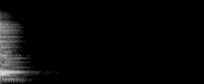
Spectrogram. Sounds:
Cowbell, Bell

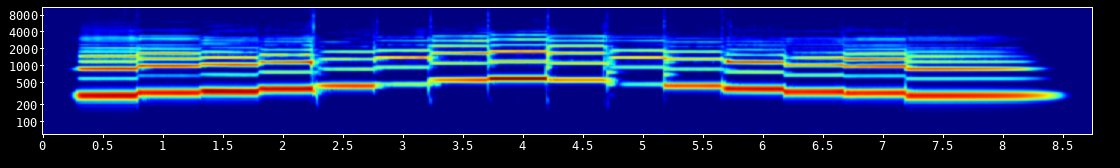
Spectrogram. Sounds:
Music, Wind instrument, Musical instrument

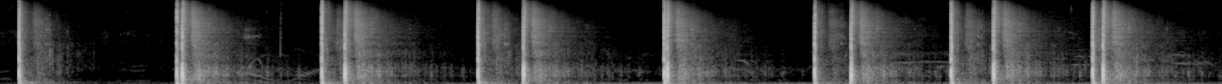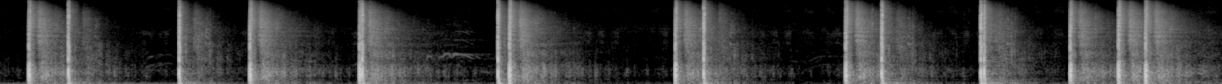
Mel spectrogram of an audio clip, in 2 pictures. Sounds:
Fireworks, Explosion

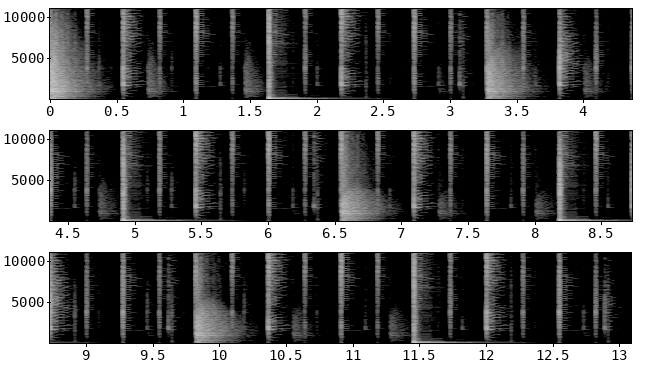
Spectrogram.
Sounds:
Musical instrument, Percussion, Music, Drum kit

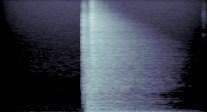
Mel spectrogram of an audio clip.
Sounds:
Door, Wood, home sounds, Slam

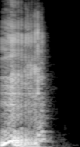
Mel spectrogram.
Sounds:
Zipper (clothing), Domestic sounds

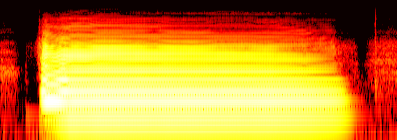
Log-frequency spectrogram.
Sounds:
Music, Musical instrument, woodwind instrument

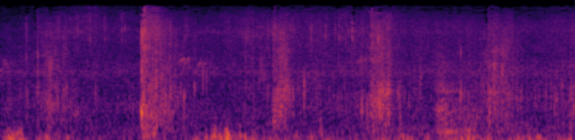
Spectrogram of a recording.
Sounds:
Wild animals, Walk, bird song, Animal, Bird

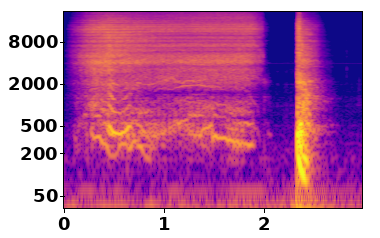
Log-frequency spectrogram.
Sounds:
Breathing, Respiratory sounds

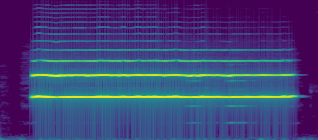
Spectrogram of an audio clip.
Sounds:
Music, Wind instrument, Musical instrument

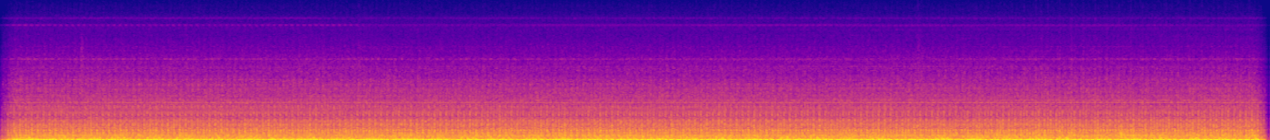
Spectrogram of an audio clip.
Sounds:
Engine

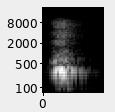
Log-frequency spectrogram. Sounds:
Whoosh

